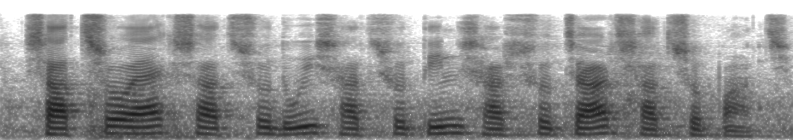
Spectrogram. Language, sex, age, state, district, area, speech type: Bengali, male, 18-30, West Bengal, Paschim Bardhaman, urban, spontaneous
